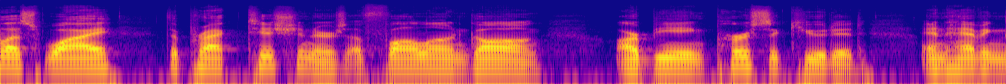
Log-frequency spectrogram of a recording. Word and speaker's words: Falun Gong: spiritual discipline in the Buddhist tradition and it's pronounced Falun Gong also known as Falun Dafa it consists of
